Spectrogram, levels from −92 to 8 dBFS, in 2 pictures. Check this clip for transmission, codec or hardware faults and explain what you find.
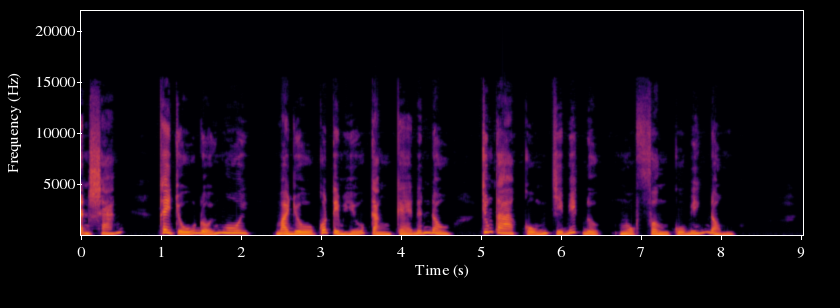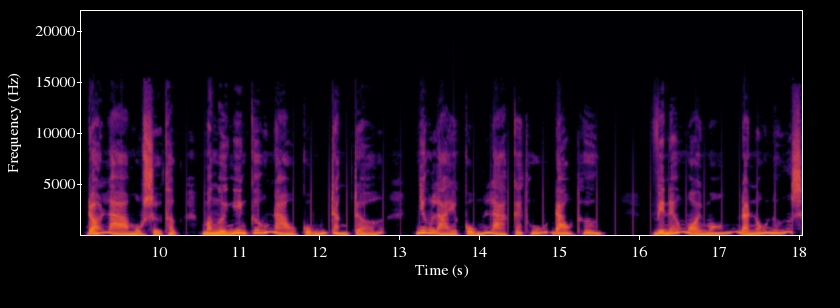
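There's one fault here, a train of clicks. From 9.89 s, right after "là một", to 17.92 s, around forty evenly spaced ticks arrive about 4.5 times a second, peaking roughly 5 dB above the speech. Likely nearby equipment interference or a faulty connection or power supply is injecting the repeated pulses.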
